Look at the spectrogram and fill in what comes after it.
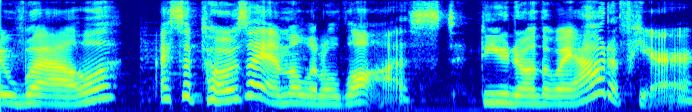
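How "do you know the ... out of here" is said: ordinary talk, nothing marked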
